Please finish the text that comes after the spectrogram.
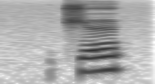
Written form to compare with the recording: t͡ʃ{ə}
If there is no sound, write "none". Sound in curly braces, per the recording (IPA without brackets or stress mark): ə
